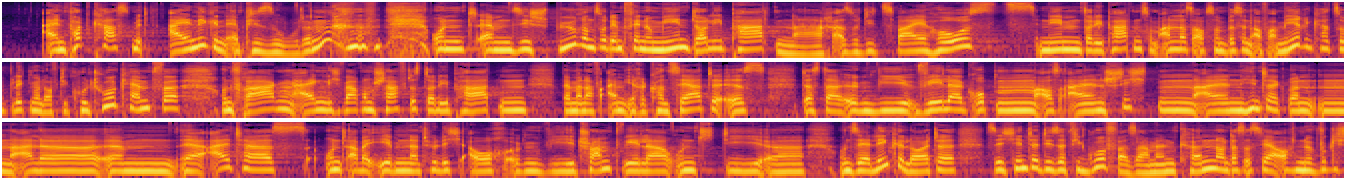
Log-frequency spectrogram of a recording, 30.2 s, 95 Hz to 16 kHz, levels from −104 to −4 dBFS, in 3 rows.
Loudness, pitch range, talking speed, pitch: -18 LUFS, 190-225 Hz, 180 wpm, 200 Hz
